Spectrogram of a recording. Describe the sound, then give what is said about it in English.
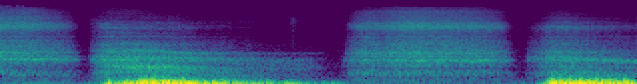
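Breathing close by a man's right ear: a few heavy, rasping breaths in and out, with two loud breaths separated by a softer one, heard alone with short pauses between them. “by his right ear, he heard the sound of breathing”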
